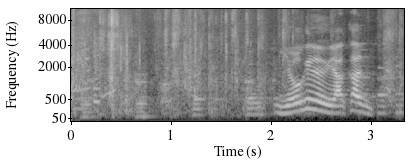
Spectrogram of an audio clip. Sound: clicking clomping, sincere STEP

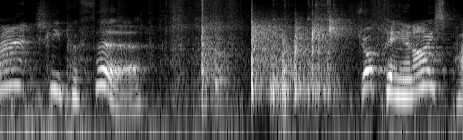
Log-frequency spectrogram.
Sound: thudding sound

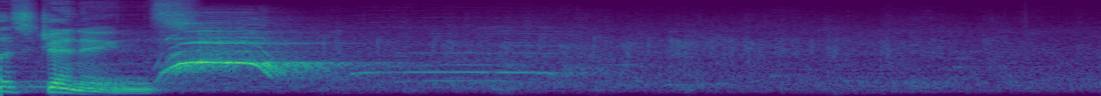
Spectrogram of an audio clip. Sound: cheers, applause

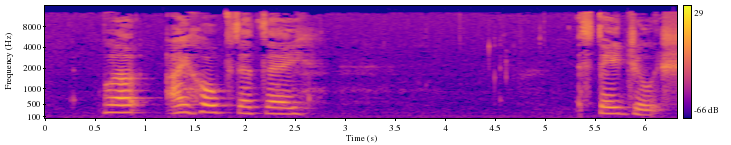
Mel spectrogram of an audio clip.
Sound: pauses for 3 seconds

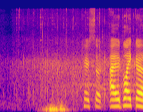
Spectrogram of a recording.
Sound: applause

